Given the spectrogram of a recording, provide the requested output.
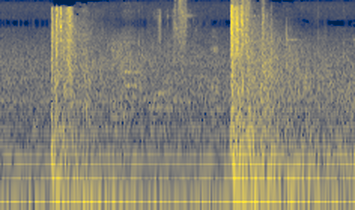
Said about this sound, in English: Oh, you want to shoot down my box.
